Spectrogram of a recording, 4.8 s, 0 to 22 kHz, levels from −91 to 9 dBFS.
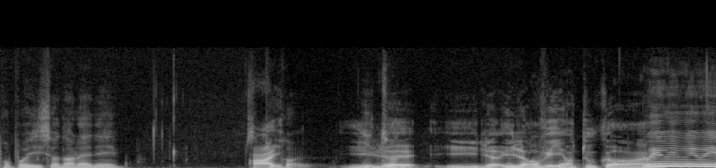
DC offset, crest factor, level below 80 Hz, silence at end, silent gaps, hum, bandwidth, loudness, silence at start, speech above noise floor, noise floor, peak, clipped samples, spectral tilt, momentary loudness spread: under 0.1%; 16 dB; -46 dBFS; 0 s; none; none; 13.5 kHz; -19 LUFS; 0 s; 35 dB; -53 dBFS; -2 dBFS; under 0.1%; -7.5 dB/octave; 12 LU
